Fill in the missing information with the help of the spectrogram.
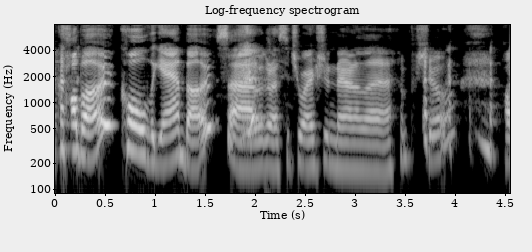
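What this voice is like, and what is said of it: Exaggerated put-on Australian accent. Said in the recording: “why is everyone so painfully Australian?”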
